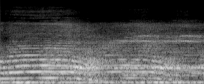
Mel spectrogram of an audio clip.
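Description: A man's long drawn-out vocal cry over a stage PA, rising in pitch and then falling away, over a steady low hum from the sound system.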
